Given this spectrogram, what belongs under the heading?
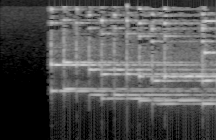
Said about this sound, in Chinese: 唔傾住啦，我依家打个视像电话俾姨妈先。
